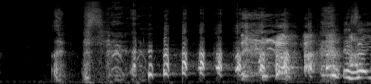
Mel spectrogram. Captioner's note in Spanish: risas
